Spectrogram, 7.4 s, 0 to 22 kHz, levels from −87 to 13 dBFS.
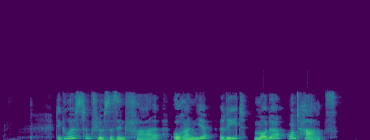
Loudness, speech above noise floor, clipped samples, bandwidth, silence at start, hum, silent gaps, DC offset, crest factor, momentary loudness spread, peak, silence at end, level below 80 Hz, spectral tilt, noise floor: -17 LUFS; 47 dB; under 0.1%; 8 kHz; 1.1 s; none; none; under 0.1%; 18 dB; 11 LU; 0 dBFS; 0.75 s; -64 dBFS; -6.5 dB/octave; -63 dBFS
